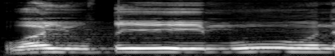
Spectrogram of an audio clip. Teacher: And you say, وَيُقِيمُونَ الصَّلَاةَ, and we've made the noon full mouth. The noon should be empty mouth.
